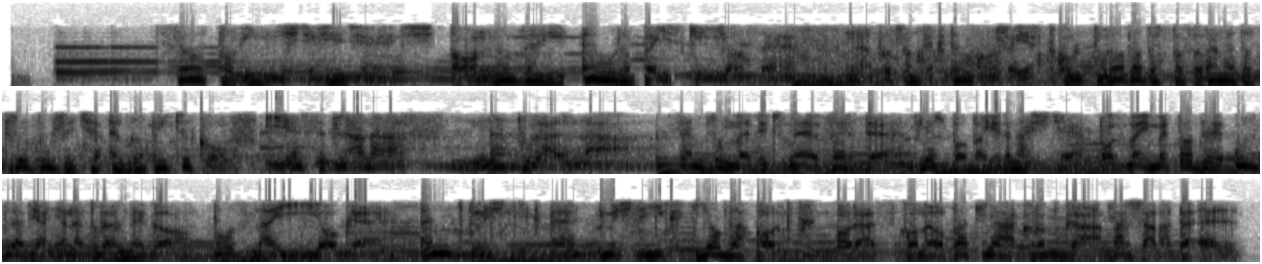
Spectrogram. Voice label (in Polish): reklama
